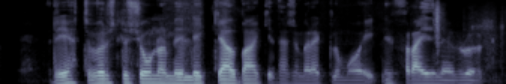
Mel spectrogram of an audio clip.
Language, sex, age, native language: Icelandic, male, 15, Icelandic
